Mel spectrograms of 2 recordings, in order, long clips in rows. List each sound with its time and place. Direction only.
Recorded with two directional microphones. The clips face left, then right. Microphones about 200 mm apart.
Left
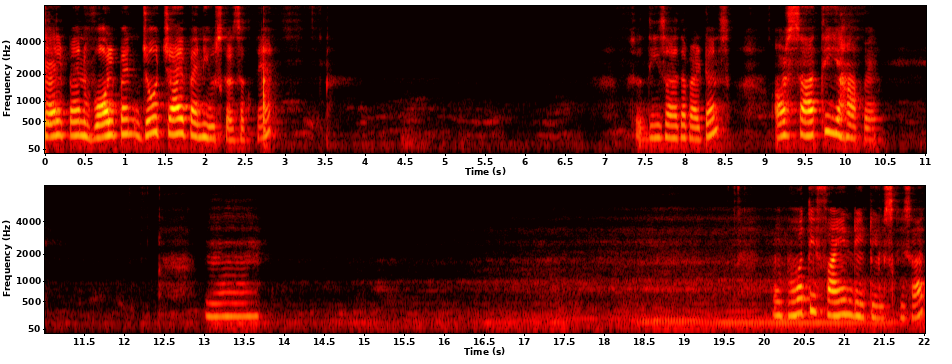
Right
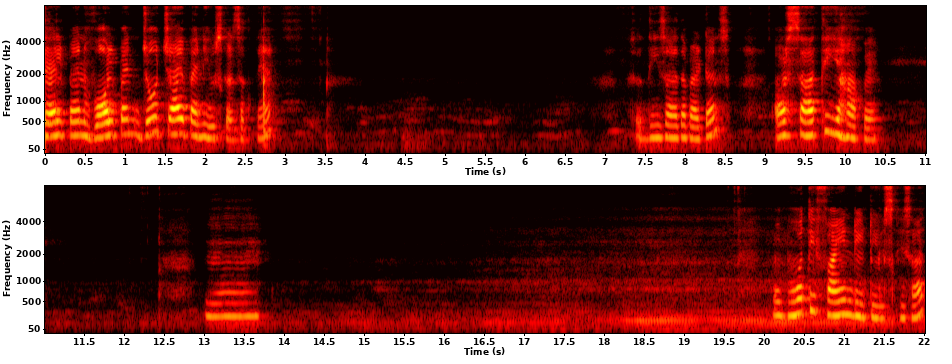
0.0 s speech: 15° right (ahead or behind)
7.2 s speech: 15° right (ahead or behind)
12.4 s a sound: 30° right (ahead or behind)
20.1 s a woman's voice: 30° right (ahead or behind)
